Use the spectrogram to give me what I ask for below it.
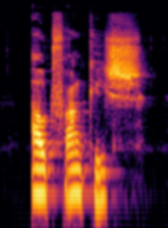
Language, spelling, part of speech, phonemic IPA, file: Dutch, Oudfrankisch, proper noun / adjective, /ˈɑutfrɑŋkis/, Nl-Oudfrankisch.ogg
- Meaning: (adjective) Old Frankish, Old Franconian; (proper noun) the Old Frankish language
